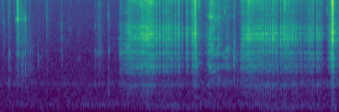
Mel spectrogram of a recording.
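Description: A green-handled knife cuts and scrapes thin curls and grid cuts into the surface of a hand-sized solid bar of old, dry, cream-yellow soap. A faint scratchy start gives way to sustained bright, dry scraping and rasping with quick crisp ticks, ending on a sharp snap.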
